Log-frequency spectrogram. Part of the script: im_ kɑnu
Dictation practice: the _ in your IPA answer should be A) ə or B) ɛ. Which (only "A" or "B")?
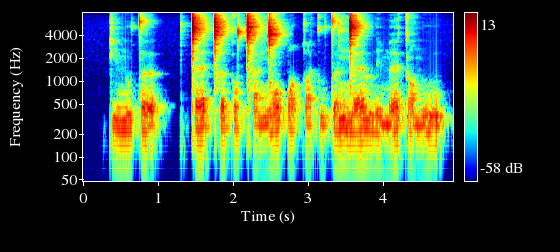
B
